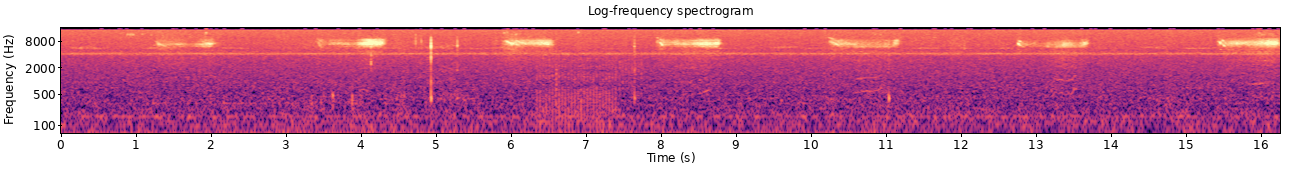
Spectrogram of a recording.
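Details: Sleeping cat, twelve months old, recorded on 8 October 2015, snoring softly: hissy, airy breaths repeat about every two and a half seconds over a quiet room hum, with a brief low rumble near the middle.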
